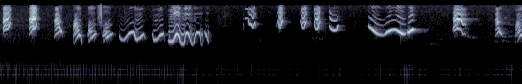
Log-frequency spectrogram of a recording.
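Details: Black-naped oriole copying oriental magpie-robin phrases as a challenge to other orioles: sharp high chips alternate with rolling, looping whistles, with brief silent gaps between bursts.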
